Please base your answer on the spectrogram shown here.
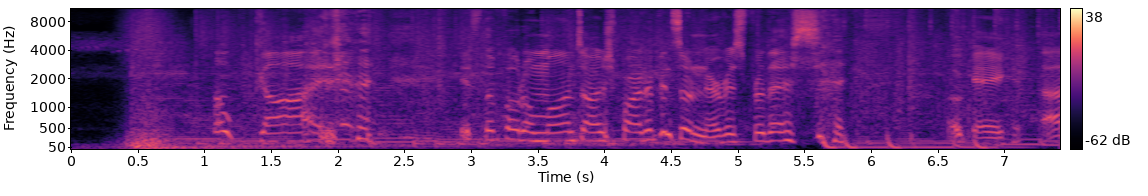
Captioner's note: chuckling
